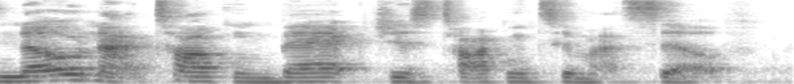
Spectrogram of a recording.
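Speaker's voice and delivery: ordinary talk, nothing marked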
